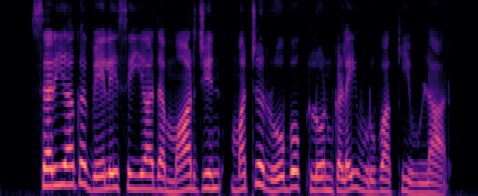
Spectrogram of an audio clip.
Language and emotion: Tamil, neutral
